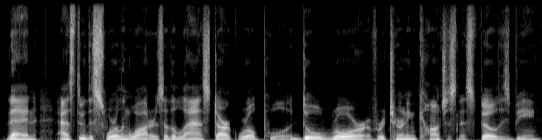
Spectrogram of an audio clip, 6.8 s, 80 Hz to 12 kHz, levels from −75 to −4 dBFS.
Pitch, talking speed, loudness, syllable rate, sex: 110 Hz, 175 wpm, -18 LUFS, 4.5 syllables/s, male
